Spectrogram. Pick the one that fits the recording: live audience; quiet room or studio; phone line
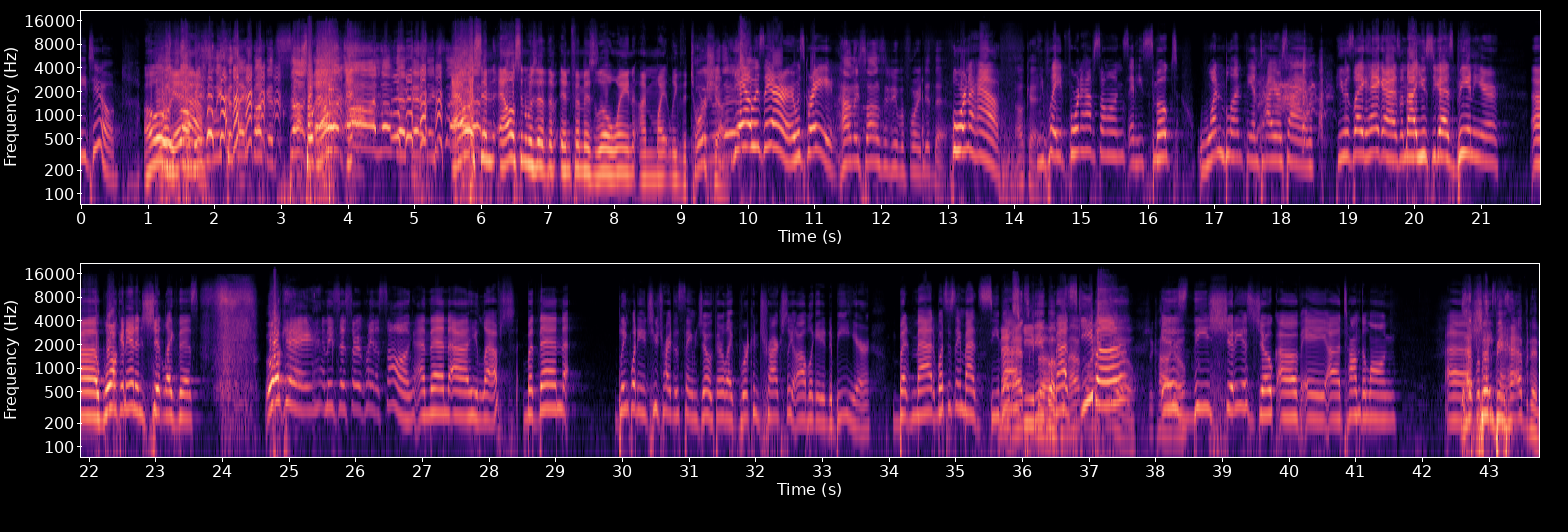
live audience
